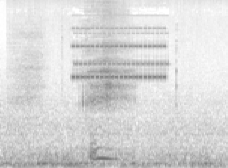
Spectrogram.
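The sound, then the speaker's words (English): A telephone rings in one sustained, high-pitched electronic burst lasting over a second, heard fairly clearly over a steady low background rumble. “I've been ringing for long. Just started. Hello? Who is it?”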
